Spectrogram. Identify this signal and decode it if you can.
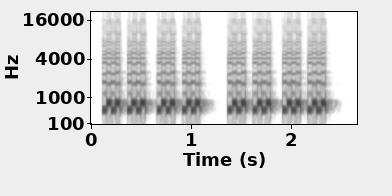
There is no code.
